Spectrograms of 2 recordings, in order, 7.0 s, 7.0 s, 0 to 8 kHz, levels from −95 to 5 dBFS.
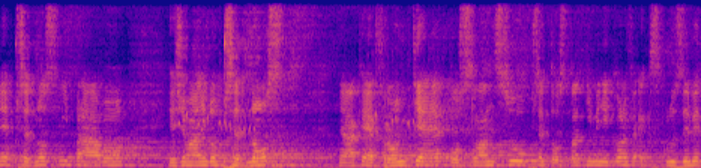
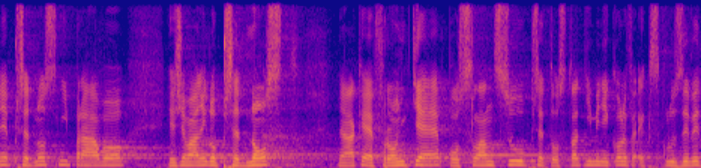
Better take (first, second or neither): second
